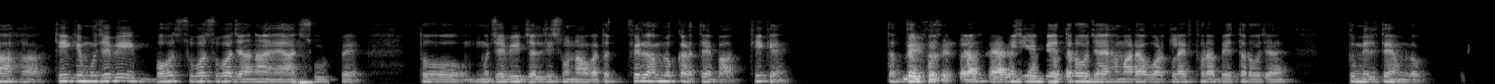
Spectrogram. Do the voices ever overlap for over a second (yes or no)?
yes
